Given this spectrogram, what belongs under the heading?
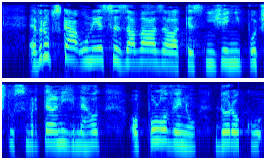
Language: Czech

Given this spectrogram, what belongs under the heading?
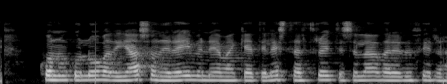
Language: Icelandic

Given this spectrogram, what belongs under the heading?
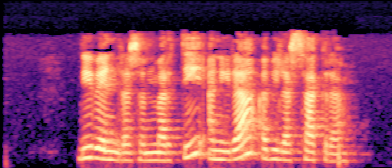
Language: Catalan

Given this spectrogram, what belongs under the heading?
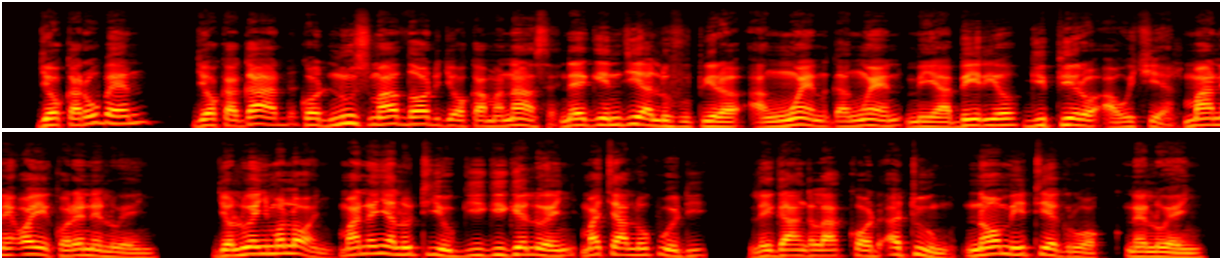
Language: Luo (Kenya and Tanzania)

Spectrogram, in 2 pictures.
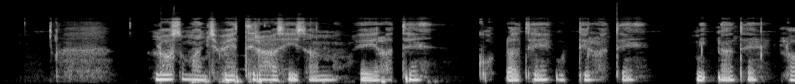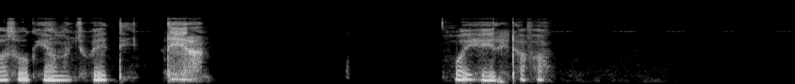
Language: Sidamo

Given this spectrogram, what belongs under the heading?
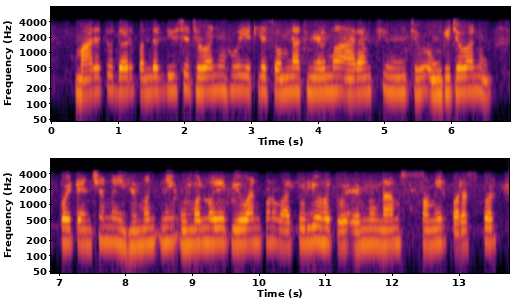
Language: Gujarati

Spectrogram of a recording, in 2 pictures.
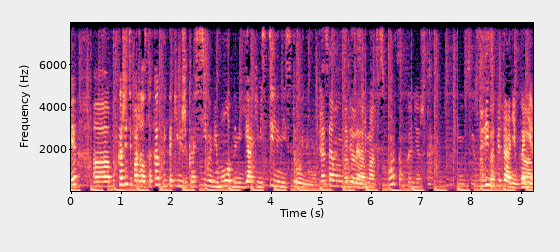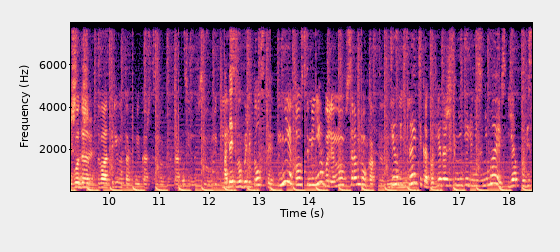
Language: Russian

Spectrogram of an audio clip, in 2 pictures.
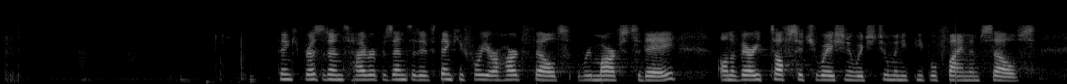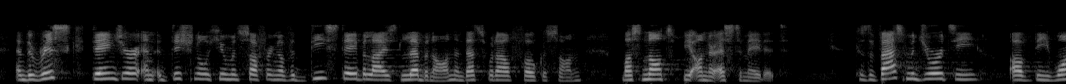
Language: English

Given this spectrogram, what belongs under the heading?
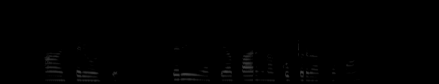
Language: Tamil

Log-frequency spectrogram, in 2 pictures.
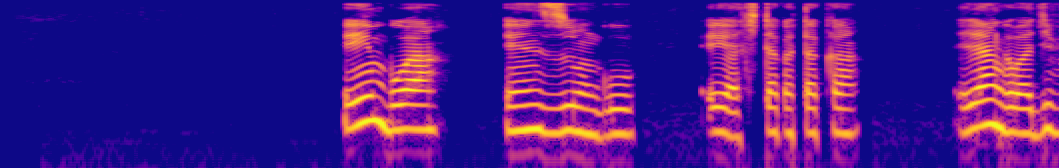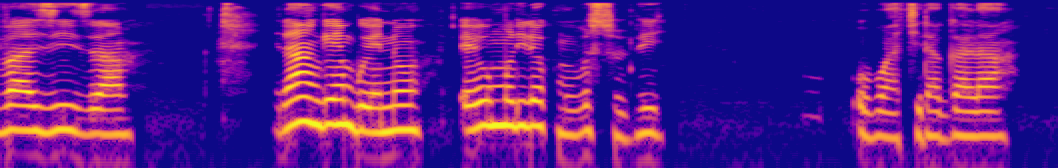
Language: Soga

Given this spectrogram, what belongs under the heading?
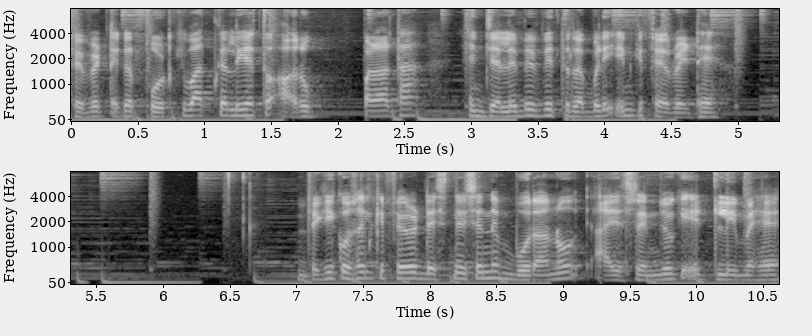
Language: Hindi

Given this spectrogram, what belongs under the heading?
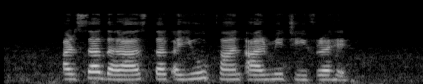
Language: Urdu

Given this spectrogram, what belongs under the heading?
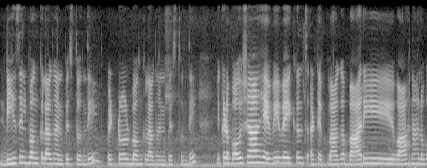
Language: Telugu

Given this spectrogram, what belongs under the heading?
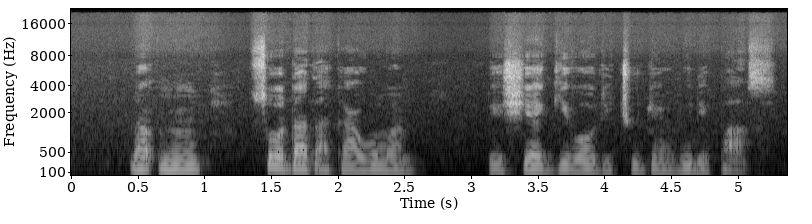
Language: Nigerian Pidgin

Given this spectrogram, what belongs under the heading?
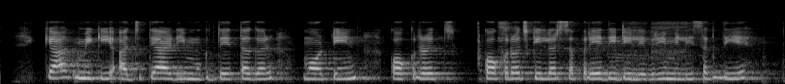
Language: Dogri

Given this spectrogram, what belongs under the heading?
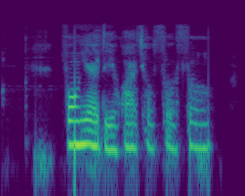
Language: Chinese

